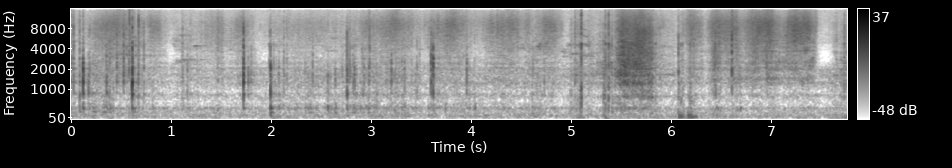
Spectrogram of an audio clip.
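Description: Bare fingers squeeze, rub and crumble soft, dusty white-gray dry cement chunks about hand size, solid yet crumbly, over a red plastic bucket. Quiet gritty crackling is broken by sharp, dry little snaps that die away instantly, with a brighter sandy hiss as the powder pours down into the bucket.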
